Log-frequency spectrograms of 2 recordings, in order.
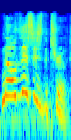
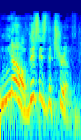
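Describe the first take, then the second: First: Higher, louder, slow counterclaim; rival claimant. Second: Firm, slow claim of truth; first claimant. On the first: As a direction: outbid the first one with more force. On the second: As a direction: state it like the first preacher. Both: Pretend. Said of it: "both said".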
